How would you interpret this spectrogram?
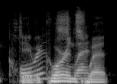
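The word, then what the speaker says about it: Corenswet: And then we have David Corin sweat. How do you say Corin sweat?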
